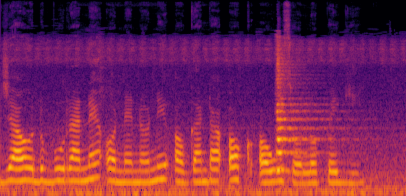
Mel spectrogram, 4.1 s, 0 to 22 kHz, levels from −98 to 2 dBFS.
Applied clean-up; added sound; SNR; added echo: none; Vehicle horn, car horn, honking; 7 dB; none.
